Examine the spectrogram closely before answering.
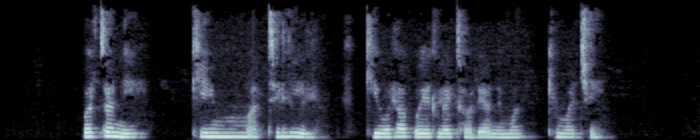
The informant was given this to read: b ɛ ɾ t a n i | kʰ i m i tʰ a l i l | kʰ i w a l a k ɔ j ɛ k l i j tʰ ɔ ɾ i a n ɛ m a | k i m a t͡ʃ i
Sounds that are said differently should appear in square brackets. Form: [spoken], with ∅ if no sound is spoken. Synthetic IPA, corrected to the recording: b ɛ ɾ t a n i | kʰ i m [a] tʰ [i] l i l | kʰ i w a l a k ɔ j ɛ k l [a] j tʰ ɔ ɾ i a n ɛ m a | k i m a t͡ʃ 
